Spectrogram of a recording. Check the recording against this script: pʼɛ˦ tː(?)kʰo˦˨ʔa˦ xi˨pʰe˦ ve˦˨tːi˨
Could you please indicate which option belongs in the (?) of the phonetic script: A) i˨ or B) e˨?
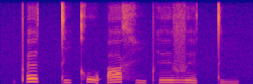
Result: A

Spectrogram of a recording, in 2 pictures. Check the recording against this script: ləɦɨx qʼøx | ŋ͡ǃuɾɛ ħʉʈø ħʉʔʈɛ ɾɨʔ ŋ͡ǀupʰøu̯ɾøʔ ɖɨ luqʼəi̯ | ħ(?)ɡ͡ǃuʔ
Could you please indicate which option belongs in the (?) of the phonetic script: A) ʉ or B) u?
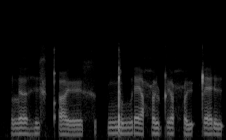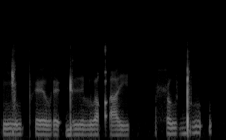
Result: B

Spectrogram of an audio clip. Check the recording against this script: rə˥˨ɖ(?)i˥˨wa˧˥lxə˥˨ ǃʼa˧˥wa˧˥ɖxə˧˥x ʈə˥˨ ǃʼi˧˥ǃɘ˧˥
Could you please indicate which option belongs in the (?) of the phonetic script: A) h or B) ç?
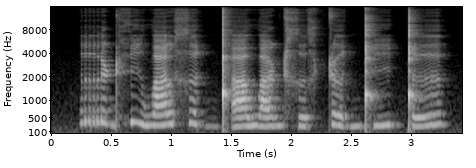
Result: A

